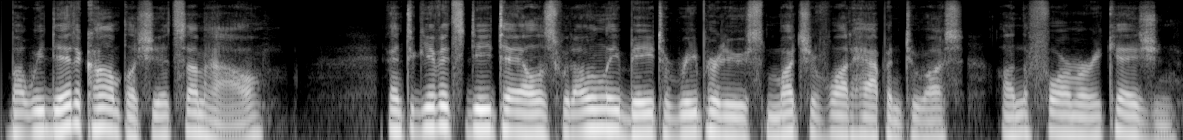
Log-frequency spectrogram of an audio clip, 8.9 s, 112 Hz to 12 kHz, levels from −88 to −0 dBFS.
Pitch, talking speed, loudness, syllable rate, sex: 130 Hz, 175 wpm, -16 LUFS, 5.3 syllables/s, male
